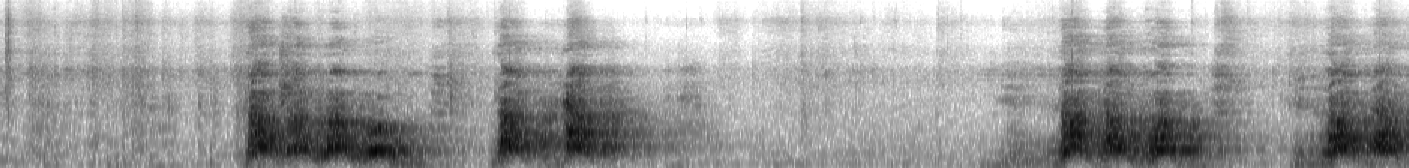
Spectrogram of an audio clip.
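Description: Loud animal calls in four bursts of quick, repeated cries, two in the first half and two near the end, with quieter pauses between.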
